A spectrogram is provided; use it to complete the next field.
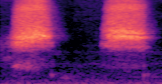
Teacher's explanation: this Russian sh is a little bit harsher than in English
